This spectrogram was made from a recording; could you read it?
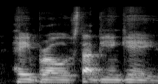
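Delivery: ordinary talk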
